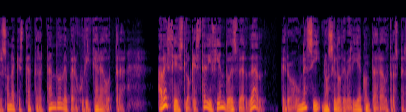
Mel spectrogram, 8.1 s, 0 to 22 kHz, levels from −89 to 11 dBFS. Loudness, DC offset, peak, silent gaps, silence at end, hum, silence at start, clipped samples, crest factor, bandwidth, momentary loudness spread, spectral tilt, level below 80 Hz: -24 LUFS; under 0.1%; -6 dBFS; none; 0 s; none; 0 s; under 0.1%; 18 dB; 11.5 kHz; 12 LU; -5.5 dB/octave; -50 dBFS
